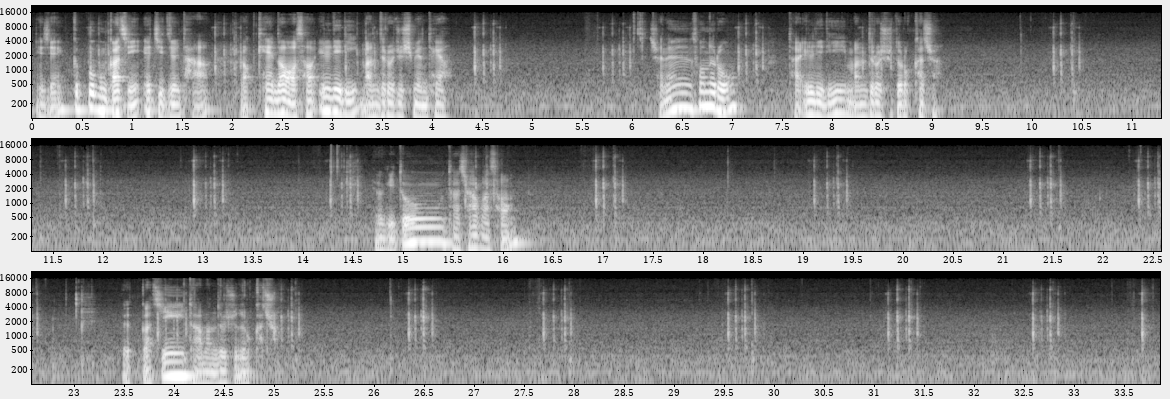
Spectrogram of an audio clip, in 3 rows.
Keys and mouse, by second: 0.7 ctrl+r, 5.8 ctrl+r, 7.2 ctrl+r, 11.7-33.8 ctrl+r.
